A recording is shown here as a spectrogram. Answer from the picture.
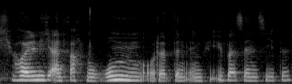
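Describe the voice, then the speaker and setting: A woman talks at a very fast pace. Her medium-pitched voice keeps a fairly even intonation. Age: 20s. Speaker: student. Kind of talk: personal interview.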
